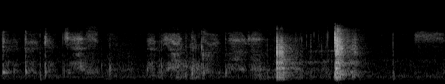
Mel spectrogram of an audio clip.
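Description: Rustling and small clicks as a rose is handled, with soft whispering, then two sharp knocks close together near the end.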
